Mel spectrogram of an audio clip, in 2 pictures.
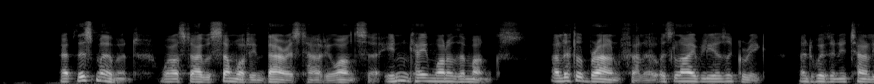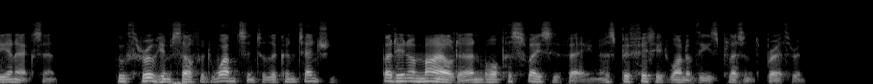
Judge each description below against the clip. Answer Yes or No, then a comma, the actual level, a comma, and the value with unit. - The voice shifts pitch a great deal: No, average, 4.2 semitones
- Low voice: Yes, low, 130 Hz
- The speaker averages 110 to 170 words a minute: No, average, 185 wpm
